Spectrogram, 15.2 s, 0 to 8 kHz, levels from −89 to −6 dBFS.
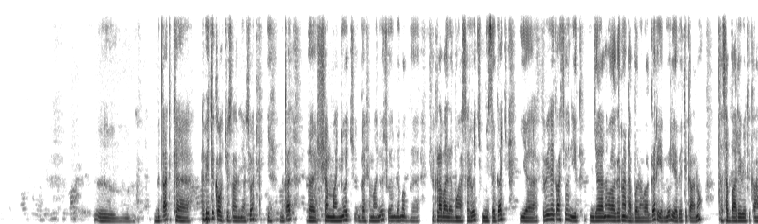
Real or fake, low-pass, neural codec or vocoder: real; 7.2 kHz; none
